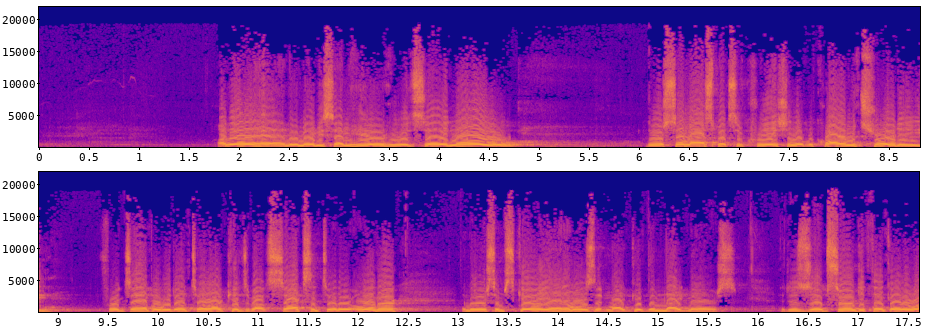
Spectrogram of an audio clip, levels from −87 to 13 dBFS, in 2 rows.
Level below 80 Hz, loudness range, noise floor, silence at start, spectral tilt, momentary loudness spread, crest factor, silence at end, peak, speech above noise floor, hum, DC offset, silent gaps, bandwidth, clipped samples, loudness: -54 dBFS; 2 LU; -44 dBFS; 0.8 s; -3 dB/octave; 9 LU; 10 dB; 0 s; -4 dBFS; 31 dB; none; under 0.1%; none; 19.5 kHz; under 0.1%; -13 LUFS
